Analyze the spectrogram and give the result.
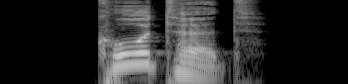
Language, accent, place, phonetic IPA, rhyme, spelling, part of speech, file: German, Germany, Berlin, [ˈkoːtət], -oːtət, kotet, verb, De-kotet.ogg
- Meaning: inflection of koten: 1. third-person singular present 2. second-person plural present 3. second-person plural subjunctive I 4. plural imperative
